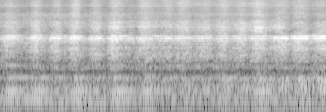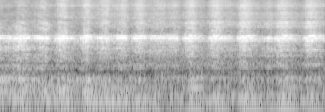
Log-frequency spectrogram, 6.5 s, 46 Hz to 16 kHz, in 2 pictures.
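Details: Ford 6.0 Powerstroke diesel with rough idle and smoke: deep idle with choppy, uneven, loping pulse instead of steady clatter; cause not pinned down.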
